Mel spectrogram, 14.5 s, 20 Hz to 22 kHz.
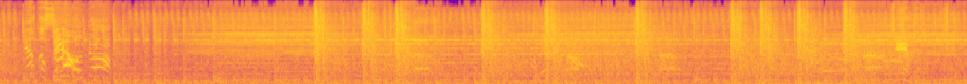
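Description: Rapid bursts of gunfire from a Max Payne 3 firefight, sharp repeated shots and impacts scattered across a dense, noisy action mix with shouting voices in the background.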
